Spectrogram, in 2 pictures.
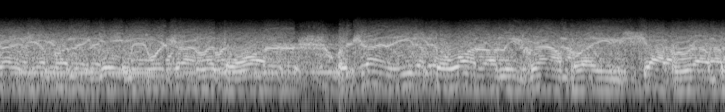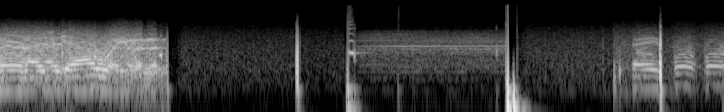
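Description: A voice coming in over a CB radio receiver, with a steady hum and tone under it. The transmission cuts off suddenly about seven seconds in, followed by a few sharp clicks and about a second of open carrier with a steady whistle, then another click.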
